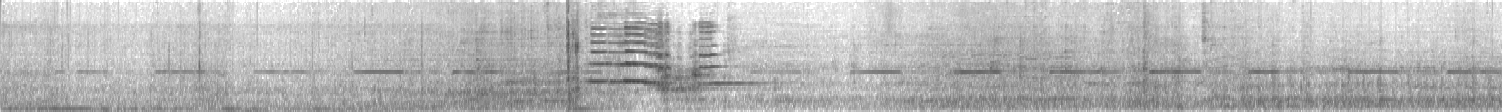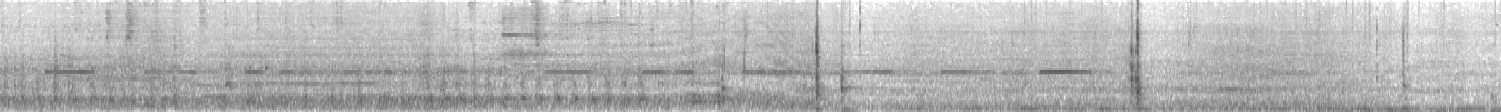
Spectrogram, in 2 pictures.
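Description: Backup alarm of construction machinery beeping in a steady repeating pattern, stopping a few seconds before the end, over a constant low rumble of wind and rolling on the camera's microphone. A short squeal comes about six seconds in, and there are two sharp clicks near the end.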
